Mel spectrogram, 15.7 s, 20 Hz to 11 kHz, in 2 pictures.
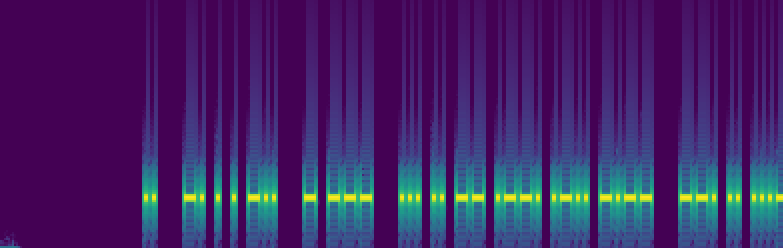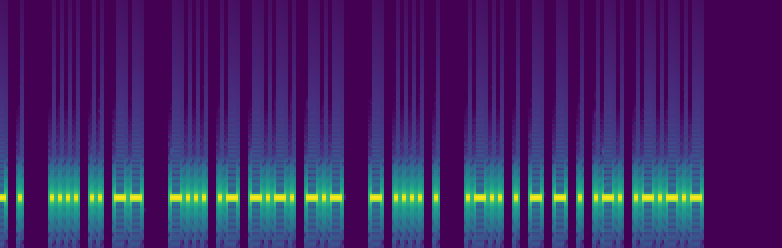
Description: Morse code, heard as a keyed tone, about 30 wpm, 700 Hz. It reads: I NEED TO SIMPLY GIVE HIM BACK THE LETTER.
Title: Sentences from Top 1000 Words - Review Part 4 - 30wpm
